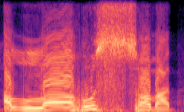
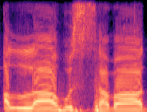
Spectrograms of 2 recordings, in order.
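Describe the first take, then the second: First: The first vowel of Samad is kept short. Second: The first vowel of Samad is drawn out long. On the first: The speaker calls it right. "এইভাবে করে শুদ্ধ উচ্চারণ" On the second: The speaker calls it wrong. "অনেকে তো আবার ভুল বলেন, আল্লাহু সামাদ বলে টান দেন"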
